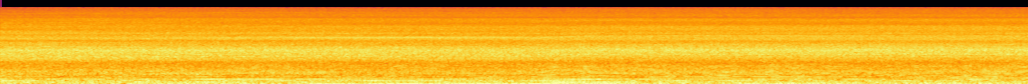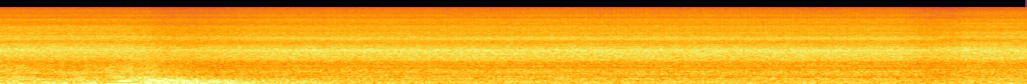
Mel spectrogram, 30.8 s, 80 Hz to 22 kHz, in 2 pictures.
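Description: A QantasLink Dash 8-300's two Pratt & Whitney Canada PW123 turboprops idling on the stand with a steady propeller hum, then shut down a little past halfway, the hum falling in pitch and dying away within about two seconds. A steady high hiss carries on after the engines stop.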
